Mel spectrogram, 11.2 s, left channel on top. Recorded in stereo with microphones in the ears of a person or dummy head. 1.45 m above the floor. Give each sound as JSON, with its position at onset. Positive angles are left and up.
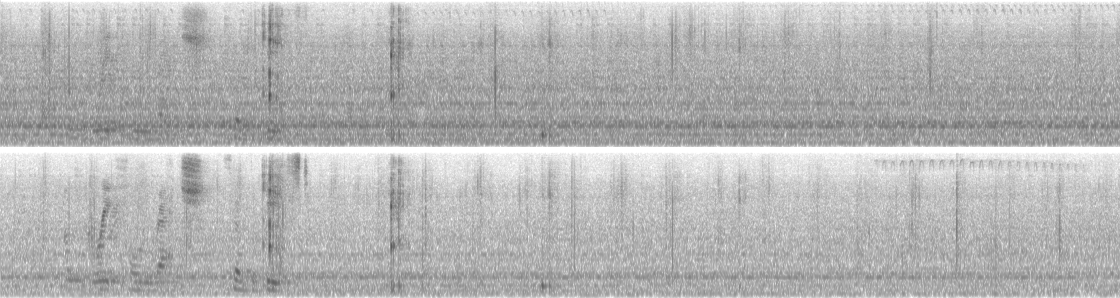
{"t": 0.6, "sound": "a woman speaking", "side_deg": -55, "distance_m": 3.5}
{"t": 2.6, "sound": "chewing", "side_deg": 0, "distance_m": 0.5}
